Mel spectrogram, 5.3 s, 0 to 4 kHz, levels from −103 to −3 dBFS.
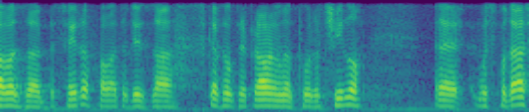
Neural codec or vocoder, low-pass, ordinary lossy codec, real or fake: codec, 16 kHz, 1.1 kbps, Voila-Tokenizer; 3.6 kHz; none; fake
